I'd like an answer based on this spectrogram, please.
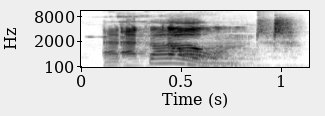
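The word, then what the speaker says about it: account: খেয়াল করো এখানে কিন্তু দুইটা সি পেয়েছিলাম, এখানে কিন্তু ক ক উচ্চারণ করিনি। আমরা প্রথম সি এর উচ্চারণ করিনি, দ্বিতীয় সি এর উচ্চারণ করেছি এই জন্য কারণ সি এর পরে ও রয়েছে। যখন সি এর পরে ও থাকবে তখন কিন্তু আমাদেরকে সি এর উচ্চারণ ক করতে হবে, আর পিছনে যে সিটা থাকবে সেই সি এর উচ্চারণ করা চলবে না।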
